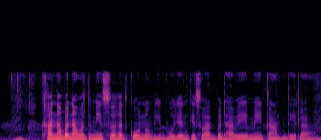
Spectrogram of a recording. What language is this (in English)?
Bhojpuri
